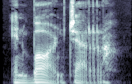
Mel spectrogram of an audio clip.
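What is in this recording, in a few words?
"En barnkärra", "Lastenrattaat", Swedish, Finnish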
